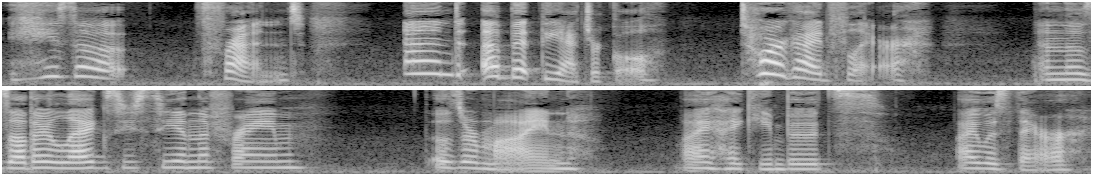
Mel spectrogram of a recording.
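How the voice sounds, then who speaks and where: A woman's voice: fairly high pitch, lively intonation, unhurried, creaky, fairly bright tone, full character voice. An actress playing a determined, inquisitive investigator who tells her story in an earnest, confiding way. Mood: candid. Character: Evelyn, determined, inquisitive young woman investigator and narrator. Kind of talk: first-person scripted drama narration and dialogue.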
